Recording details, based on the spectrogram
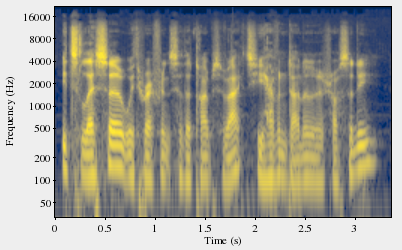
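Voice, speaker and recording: Low-voiced, measured man. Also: fairly bright tone, no room sound. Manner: thoughtful, measured, drawn-out phrasing. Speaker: guest artist. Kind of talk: reflective conversation.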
